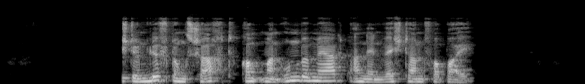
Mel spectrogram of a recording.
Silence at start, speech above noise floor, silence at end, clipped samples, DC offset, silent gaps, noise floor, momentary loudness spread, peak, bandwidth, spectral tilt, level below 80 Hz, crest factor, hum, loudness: 1.2 s; over 73 dB; 1.15 s; under 0.1%; under 0.1%; none; under -90 dBFS; 6 LU; -2 dBFS; 9.8 kHz; -4 dB/octave; -54 dBFS; 18 dB; none; -17 LUFS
